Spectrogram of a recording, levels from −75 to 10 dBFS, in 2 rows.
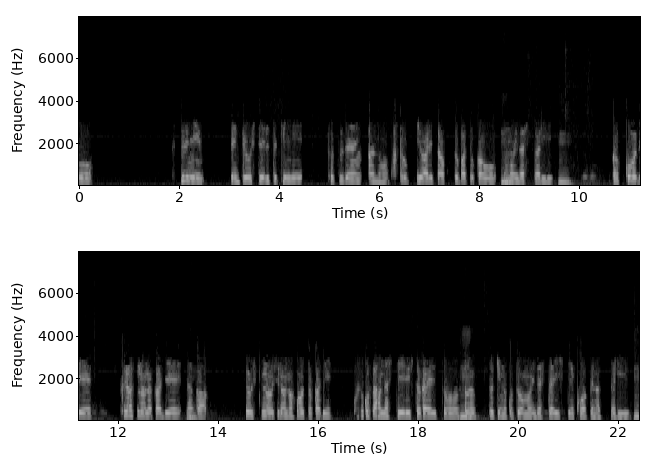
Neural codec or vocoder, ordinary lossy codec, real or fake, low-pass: none; none; real; none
